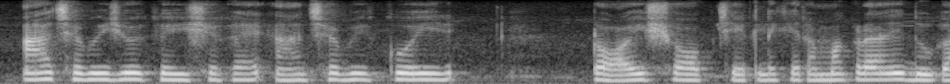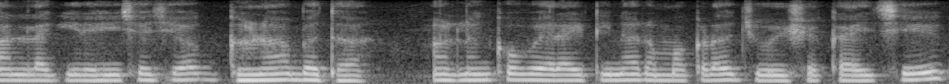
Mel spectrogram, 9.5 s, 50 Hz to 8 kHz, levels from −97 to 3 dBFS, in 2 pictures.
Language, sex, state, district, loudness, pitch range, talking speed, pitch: Gujarati, female, Gujarat, Valsad, -18 LUFS, 195-215 Hz, 175 wpm, 205 Hz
